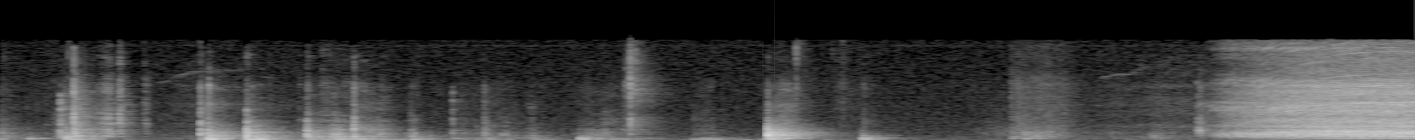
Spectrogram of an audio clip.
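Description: A bench vise screw is cranked with wooden clicks and knocks.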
